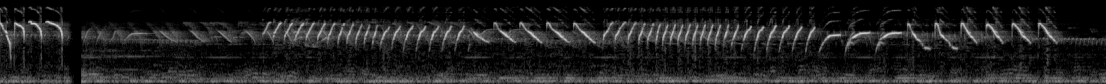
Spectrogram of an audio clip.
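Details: Canary singing, played to stimulate lazy canaries to sing: loud, fast, rolling trills of repeated high downward-sweeping notes, changing speed and pitch in phrases, with a steady low hum underneath.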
